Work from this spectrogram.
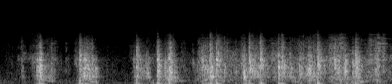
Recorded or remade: recorded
